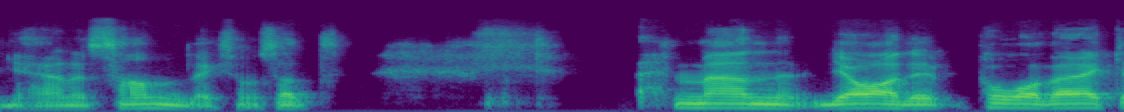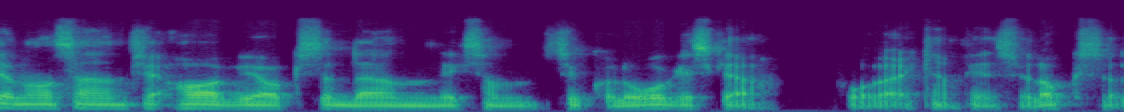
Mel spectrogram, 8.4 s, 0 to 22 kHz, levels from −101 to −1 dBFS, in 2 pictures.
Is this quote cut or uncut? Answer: uncut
